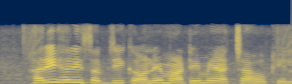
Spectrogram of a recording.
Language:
Bhojpuri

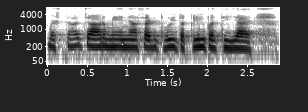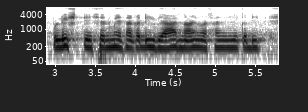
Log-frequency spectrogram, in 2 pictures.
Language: Sindhi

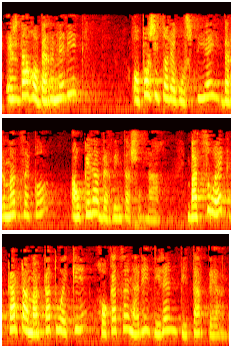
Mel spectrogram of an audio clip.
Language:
Basque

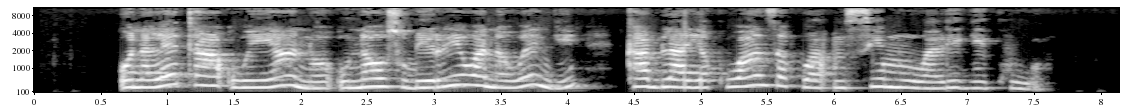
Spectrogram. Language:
Swahili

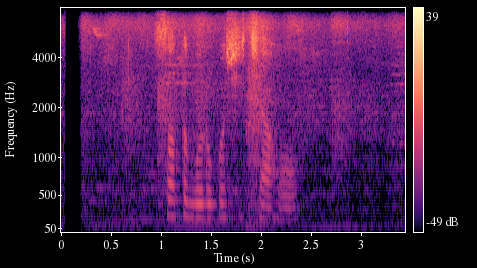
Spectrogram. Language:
Nepali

